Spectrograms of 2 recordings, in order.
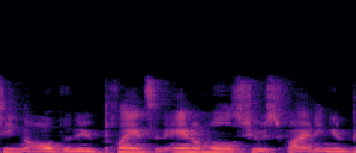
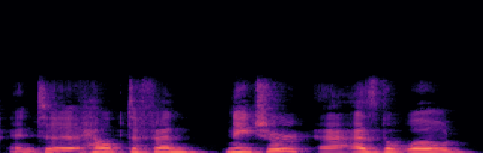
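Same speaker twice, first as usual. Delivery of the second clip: put-on earnest young druid; 5 semitones higher than usual. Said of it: "she'll be like".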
